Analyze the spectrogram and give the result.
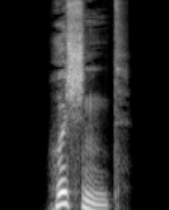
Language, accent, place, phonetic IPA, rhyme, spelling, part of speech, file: German, Germany, Berlin, [ˈhʊʃn̩t], -ʊʃn̩t, huschend, verb, De-huschend.ogg
- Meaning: present participle of huschen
